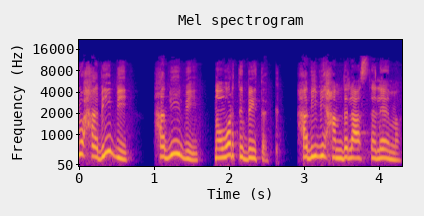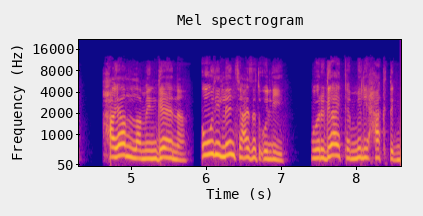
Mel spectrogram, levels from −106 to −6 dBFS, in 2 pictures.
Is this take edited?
yes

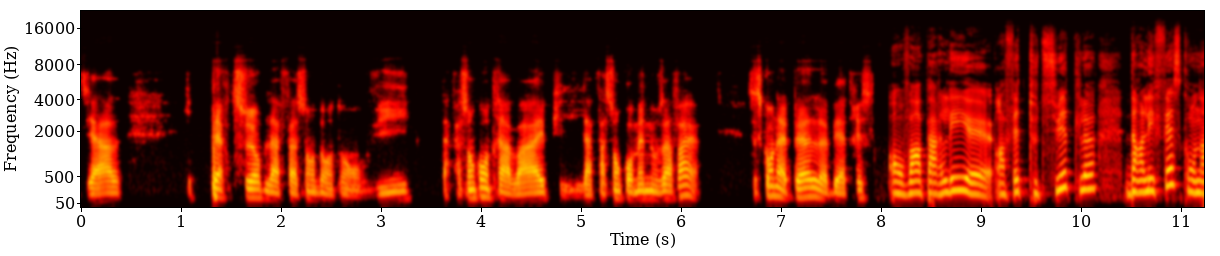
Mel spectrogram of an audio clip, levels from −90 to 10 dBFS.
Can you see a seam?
yes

